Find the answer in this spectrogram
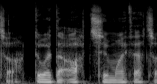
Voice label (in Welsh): "ots", Welsh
